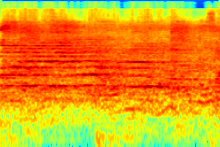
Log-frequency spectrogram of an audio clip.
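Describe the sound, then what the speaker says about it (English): A crowd at a top rope climbing final gives off steady, loud cheering and excited shouting. The noise holds without a break through the short stretch. "The crowd's getting excited."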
